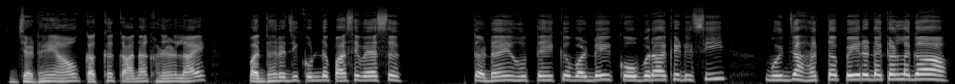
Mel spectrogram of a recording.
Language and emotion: Sindhi, fearful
